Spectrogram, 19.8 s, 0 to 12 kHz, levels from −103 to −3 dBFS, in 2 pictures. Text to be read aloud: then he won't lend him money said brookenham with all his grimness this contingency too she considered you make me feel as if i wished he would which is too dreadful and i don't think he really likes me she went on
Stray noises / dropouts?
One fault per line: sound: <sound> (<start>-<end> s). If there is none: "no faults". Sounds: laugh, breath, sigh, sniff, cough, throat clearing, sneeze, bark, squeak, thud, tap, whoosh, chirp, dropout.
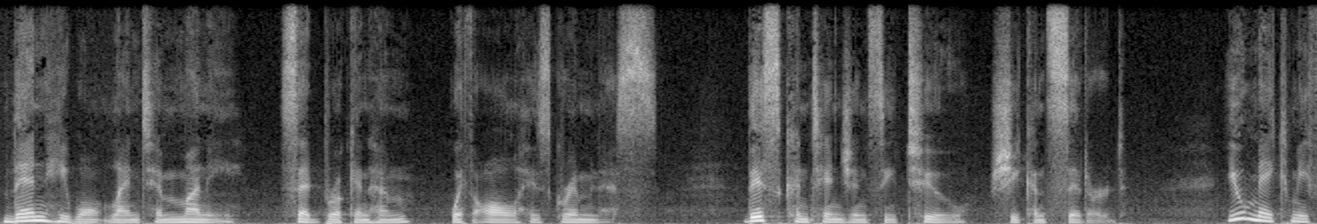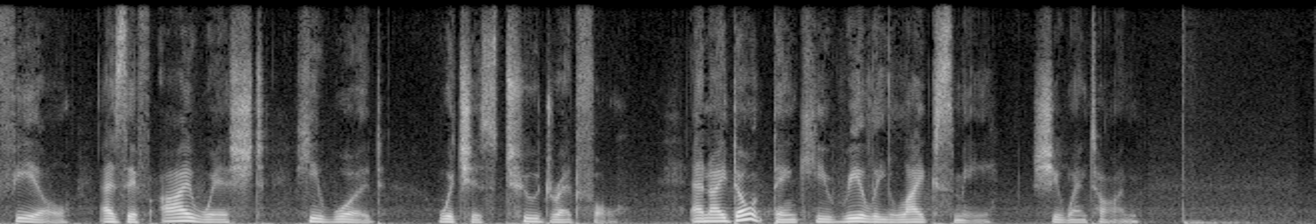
sound: thud (18.7-19.5 s)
